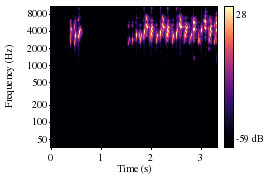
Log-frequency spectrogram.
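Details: Old-style song of an Italian European goldfinch: a brief trio of high chirps, a pause, then a rapid, continuous liquid twittering phrase rising and falling.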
